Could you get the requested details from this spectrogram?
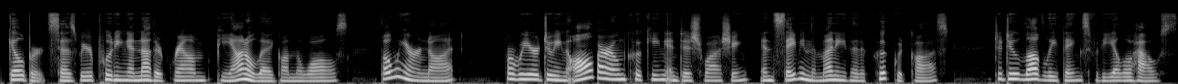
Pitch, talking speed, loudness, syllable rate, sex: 195 Hz, 220 wpm, -18 LUFS, 5.8 syllables/s, female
